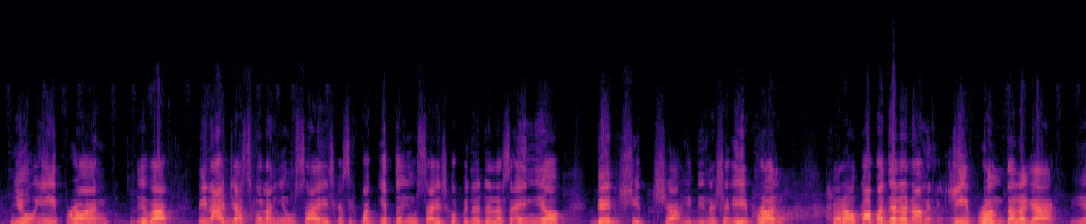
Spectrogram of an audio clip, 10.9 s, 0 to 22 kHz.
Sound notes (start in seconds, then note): 7.4 laughs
